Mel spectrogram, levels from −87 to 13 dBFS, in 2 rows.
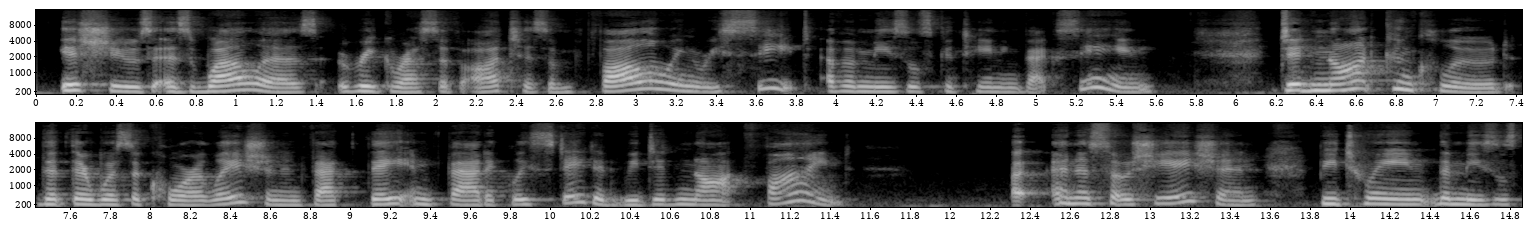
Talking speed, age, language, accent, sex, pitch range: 140 wpm, 40-59, English, American, female, 195-250 Hz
